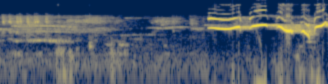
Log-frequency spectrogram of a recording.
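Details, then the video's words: Oriental magpie-robin in the relaxed ngeplong song style, used to get untrained magpie-robins singing. A soft, fading stretch gives way after two seconds to a loud, clear whistled phrase with wavering and sweeping notes. "kacer ngeplong santai ampuh merangsang kacer bahan agar cepat bunyi"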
